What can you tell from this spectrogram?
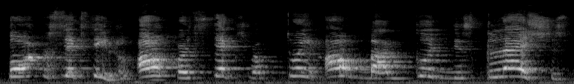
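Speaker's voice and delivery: high-pitched, drawn-out disbelief; appalled outburst. Real, not acted. Fan appalled at James Harden's shooting, exasperated wail. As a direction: wail in exasperation, then run out of words.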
